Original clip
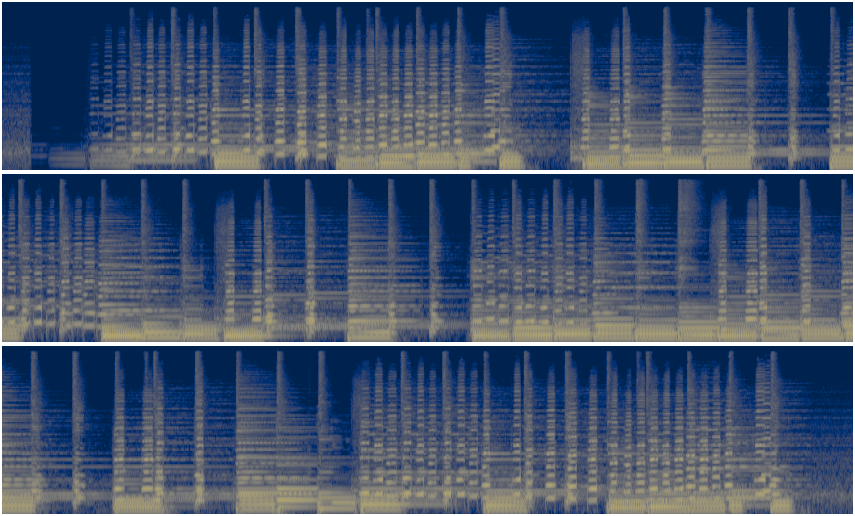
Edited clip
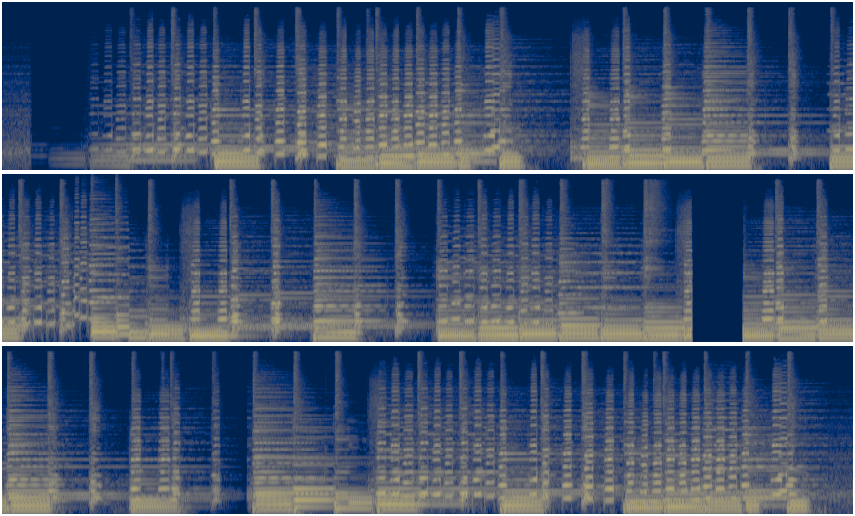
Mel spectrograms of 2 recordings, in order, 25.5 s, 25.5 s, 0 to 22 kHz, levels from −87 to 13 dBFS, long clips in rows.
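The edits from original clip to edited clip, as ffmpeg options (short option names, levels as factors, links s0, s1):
-filter_complex "[0:a]asplit=5[s0][s1][s2][s3][s4];[s0]atrim=end=9.234[s5];[s1]atrim=start=9.23:end=10.12,asetpts=PTS-STARTPTS,asetrate=71883,aresample=44100,atrim=end_sample=24079,asetpts=PTS-STARTPTS[s6];[s2]atrim=start=10.116:end=15.75,asetpts=PTS-STARTPTS,afade=t=out:st=5.63:d=0.004:c=hsin,apad=pad_dur=0.51[s7];[s3]atrim=start=15.75:end=19.3,asetpts=PTS-STARTPTS,afade=t=in:d=0.004:c=hsin,afade=t=out:st=2.28:d=1.27[s8];[s4]atrim=start=19.3,asetpts=PTS-STARTPTS,afade=t=in:d=0.004:c=hsin[s9];[s5][s6]acrossfade=d=0.004:c1=hsin:c2=hsin[s10];[s7][s8][s9]concat=n=3:v=0:a=1[s11];[s10][s11]acrossfade=d=0.004:c1=hsin:c2=hsin"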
